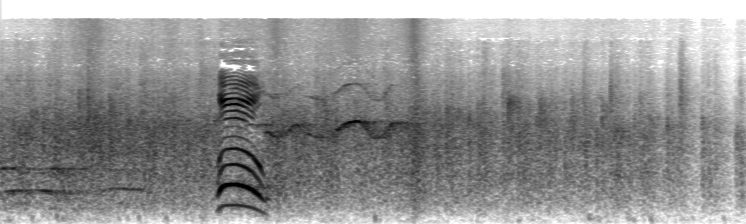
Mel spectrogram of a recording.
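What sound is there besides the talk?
audience applauding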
